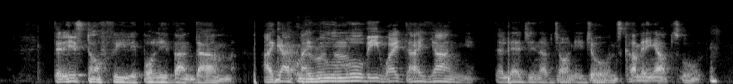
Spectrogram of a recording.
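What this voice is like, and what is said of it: Imitates another person's voice. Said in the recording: “doing an impression of me ... I was doing Christopher Lambert, not you, Van Damme”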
